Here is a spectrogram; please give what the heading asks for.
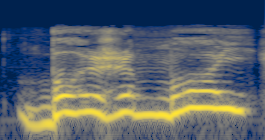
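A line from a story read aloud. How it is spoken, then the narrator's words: Cried out. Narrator (Russian): закричала Марья Гавриловна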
